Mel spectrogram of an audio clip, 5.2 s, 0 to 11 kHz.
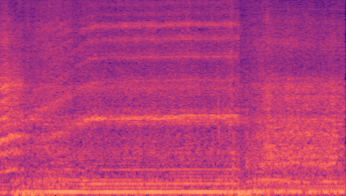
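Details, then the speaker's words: Jeep with NAG1 (722.6) automatic, heard from inside the vehicle at startup and shifting neutral/drive/reverse: steady high-pitched whine over low drone, changing with gear selection; cause was stripped pump stator where it fits the converter. "I'm sure you can hear that little high-pitched whining noise."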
